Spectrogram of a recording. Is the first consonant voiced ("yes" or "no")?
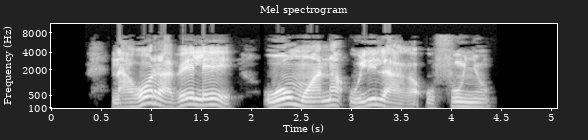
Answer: yes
